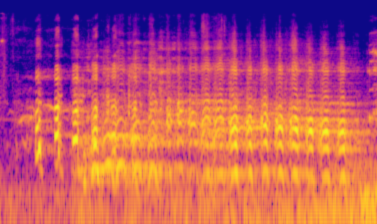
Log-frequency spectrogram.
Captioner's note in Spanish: Risa malvada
